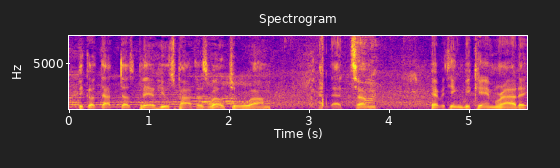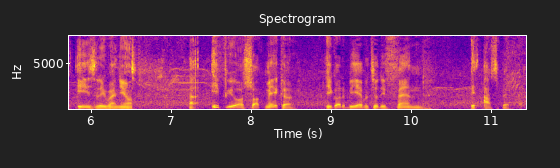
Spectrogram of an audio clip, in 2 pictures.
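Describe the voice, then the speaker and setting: With a Caribbean accent, the speaker moves at a fairly quick pace yet leaves long, frequent pauses. Loudness stays very even, pitch varies in an ordinary way, and background noise is noticeable. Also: man, fairly low pitch for a man. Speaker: former cricketer, guest commentator. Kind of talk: live commentary with chat. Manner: halting, many fillers.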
